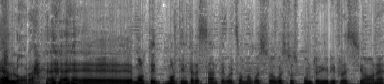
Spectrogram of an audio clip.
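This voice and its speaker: Using a plain, everyday voice, a man talks at a medium pitch and ordinary pitch variation. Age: 40s. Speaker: radio presenter. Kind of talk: casual chat. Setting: studio.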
